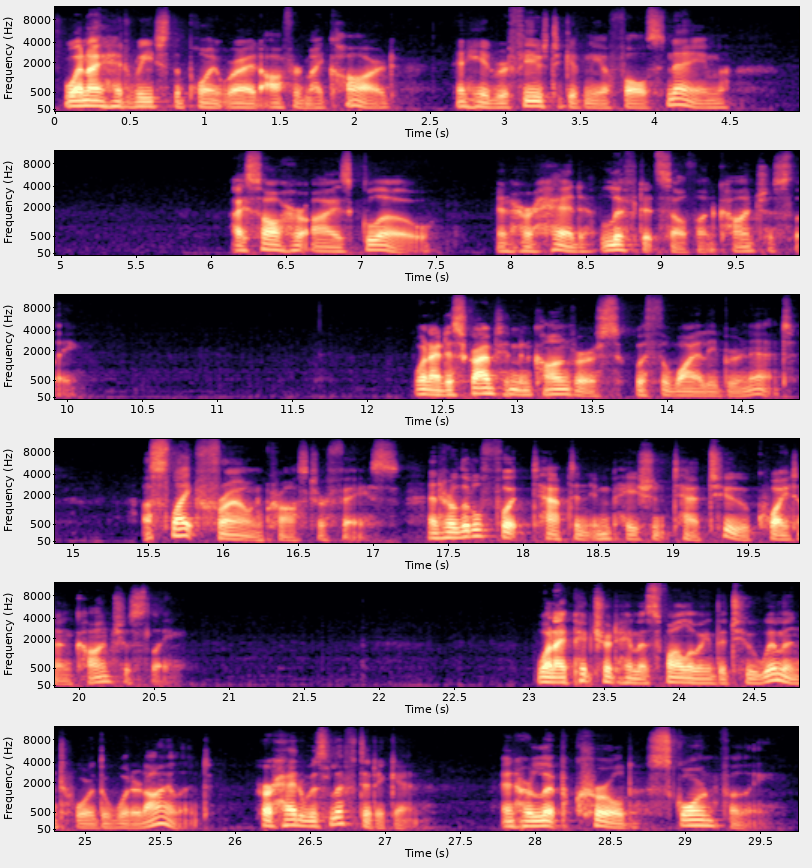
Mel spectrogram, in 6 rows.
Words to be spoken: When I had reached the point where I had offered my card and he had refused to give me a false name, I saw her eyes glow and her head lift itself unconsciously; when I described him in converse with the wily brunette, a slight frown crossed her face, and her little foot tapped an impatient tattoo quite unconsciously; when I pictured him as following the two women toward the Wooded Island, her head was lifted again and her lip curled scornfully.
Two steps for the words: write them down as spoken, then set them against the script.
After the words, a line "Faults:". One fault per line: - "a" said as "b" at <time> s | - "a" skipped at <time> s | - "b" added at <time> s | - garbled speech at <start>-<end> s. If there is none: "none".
When I had reached the point where I had offered my card and he had refused to give me a false name, I saw her eyes glow and her head lift itself unconsciously; when I described him in converse with the wily brunette, a slight frown crossed her face, and her little foot tapped an impatient tattoo quite unconsciously; when I pictured him as following the two women toward the Wooded Island, her head was lifted again and her lip curled scornfully.
Faults:
none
